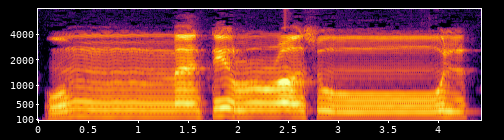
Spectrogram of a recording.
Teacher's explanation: Ummatir di sini idgham bila gunnah, daripada ummatin jadi izhar, jadi idgham bila gunnah di sini masuk tanpa dengung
